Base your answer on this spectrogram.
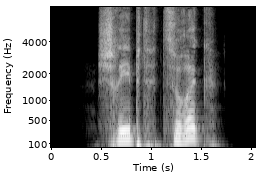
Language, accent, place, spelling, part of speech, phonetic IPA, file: German, Germany, Berlin, schriebt zurück, verb, [ˌʃʁiːpt t͡suˈʁʏk], De-schriebt zurück.ogg
- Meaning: second-person plural preterite of zurückschreiben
